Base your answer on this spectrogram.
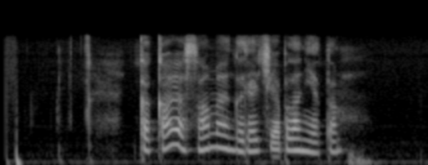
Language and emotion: Russian, neutral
